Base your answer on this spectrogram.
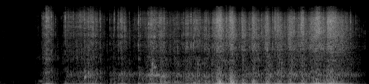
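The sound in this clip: Baking paper pulled from its packaging, a roll, gives off loud crinkling and tearing. The dense crackle runs continuously after a brief silence, with sharp snaps scattered through it.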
